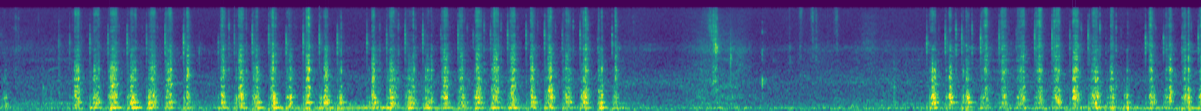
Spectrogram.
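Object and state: Copper scratch art board being scratched.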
